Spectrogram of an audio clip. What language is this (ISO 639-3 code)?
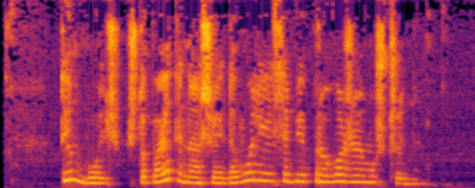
bel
